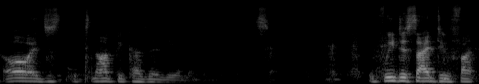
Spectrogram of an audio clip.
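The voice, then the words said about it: Impression of Jean Chrétien. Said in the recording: “that was an impression of Chrétien”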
